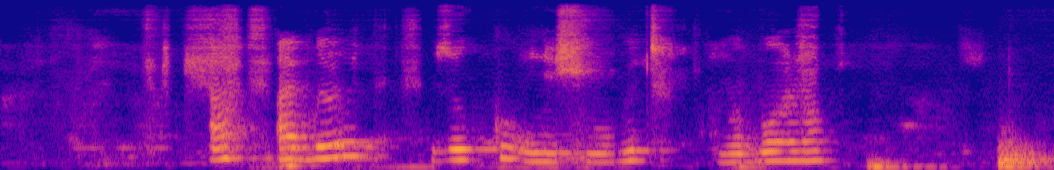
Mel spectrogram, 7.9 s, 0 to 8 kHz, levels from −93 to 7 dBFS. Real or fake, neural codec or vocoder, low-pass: fake; codec, 44.1 kHz, 2.6 kbps, DAC; 7.2 kHz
